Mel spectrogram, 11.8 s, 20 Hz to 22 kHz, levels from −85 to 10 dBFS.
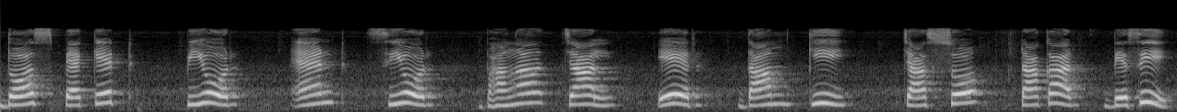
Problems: none marked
